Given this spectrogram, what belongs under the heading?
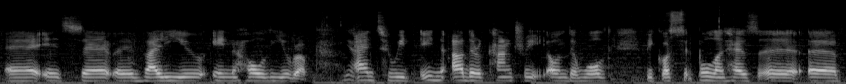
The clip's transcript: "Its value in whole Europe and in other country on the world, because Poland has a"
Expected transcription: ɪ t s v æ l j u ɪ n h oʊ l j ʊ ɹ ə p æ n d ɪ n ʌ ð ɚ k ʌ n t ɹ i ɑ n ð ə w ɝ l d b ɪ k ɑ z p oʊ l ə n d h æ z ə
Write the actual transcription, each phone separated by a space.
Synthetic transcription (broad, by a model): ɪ t s v æ l j u ɪ n h oʊ l j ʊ ɹ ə p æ n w ɪ n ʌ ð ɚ k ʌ n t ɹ i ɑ n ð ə w ɝ l d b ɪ k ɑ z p oʊ l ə n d h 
